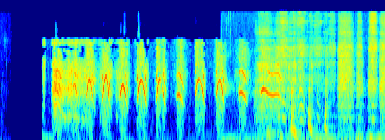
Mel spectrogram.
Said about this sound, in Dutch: Is het een lachende hond? Ja. Ja, hè? Ja. Ik zweer dat ik één geluidje op mijn computer heb staan. Ja. Dat is het geluidje van Mudley.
